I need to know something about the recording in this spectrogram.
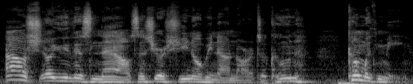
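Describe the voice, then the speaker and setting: A man voicing an aged village leader, kindly but gently stern, in measured grandfatherly tones for a fan fiction audiobook. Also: medium pitch, big pitch swings, slightly rough, pitched below the performer's own voice. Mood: patient, instructive.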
